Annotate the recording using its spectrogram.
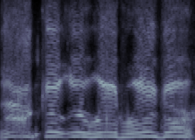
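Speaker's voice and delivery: put-on quacking cartoon duck voice. Asked to say your famous quote, answer in a Donald Duck voice. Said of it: "Donald Duck's famous quote".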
